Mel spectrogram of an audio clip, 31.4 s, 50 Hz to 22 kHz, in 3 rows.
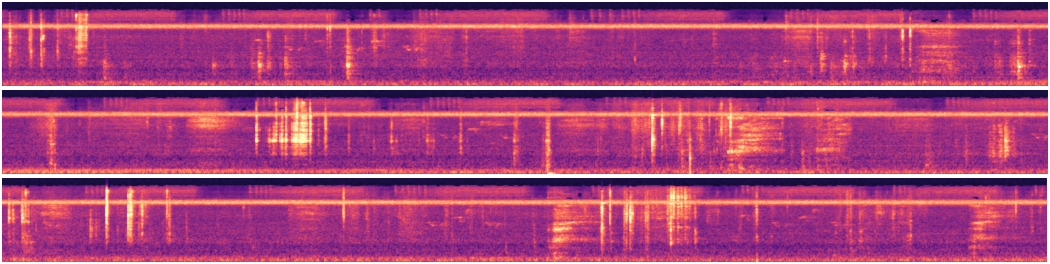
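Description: Scattered light metallic clicks and taps as an A650E automatic-transmission front pump is worked onto its guide bolt and seated against the AW4 transmission case, with a few sharper knocks around the middle. A steady low hum and a steady high whine run underneath.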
